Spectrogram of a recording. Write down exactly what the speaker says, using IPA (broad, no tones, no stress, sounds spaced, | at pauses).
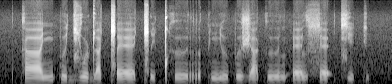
k aː ɲ p ɯ d͡ʑ u ɖ a ǁ ɛː ǁ i ǃʰ ɯː r o k ɲ ɯ p ɯ ʒ a k ɯː l ʔ ɛ l ɬ ɛ ʔ t͡ɕ i k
